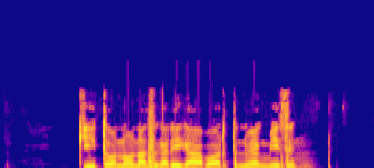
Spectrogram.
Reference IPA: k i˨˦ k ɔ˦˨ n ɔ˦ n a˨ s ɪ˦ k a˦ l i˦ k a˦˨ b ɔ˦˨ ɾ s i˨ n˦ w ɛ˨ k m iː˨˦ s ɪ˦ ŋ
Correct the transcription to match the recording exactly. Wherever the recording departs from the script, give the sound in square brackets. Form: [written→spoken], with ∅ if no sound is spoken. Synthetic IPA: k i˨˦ [k→t] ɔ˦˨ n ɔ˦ n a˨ s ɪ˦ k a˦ [l→ɾ] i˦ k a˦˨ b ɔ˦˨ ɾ [s→t] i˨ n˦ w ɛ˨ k m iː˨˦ s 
